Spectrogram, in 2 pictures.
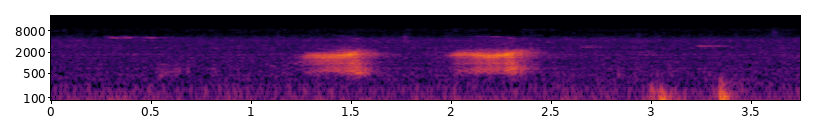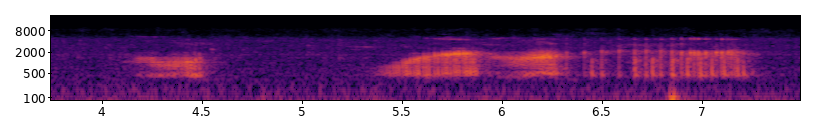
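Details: Frog locked in a fight with a snake gives short cries in pairs with pauses, ending in a buzzy, pulsed call; a few dull knocks are heard between them.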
